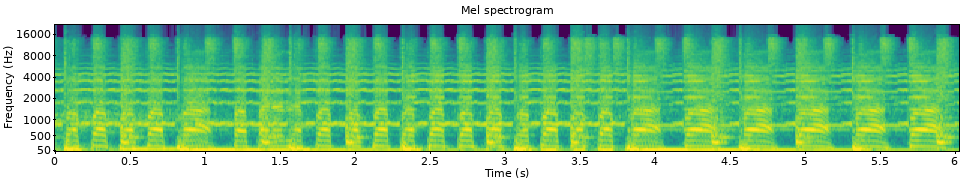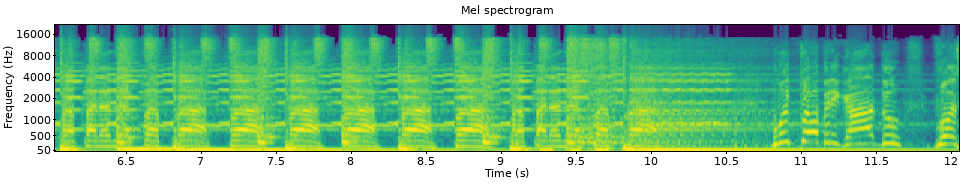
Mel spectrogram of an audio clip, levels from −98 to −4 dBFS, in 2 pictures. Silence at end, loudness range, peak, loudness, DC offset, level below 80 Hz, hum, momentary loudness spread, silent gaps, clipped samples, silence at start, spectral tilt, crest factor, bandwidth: 0 s; 1 LU; 0 dBFS; -5 LUFS; under 0.1%; -12 dBFS; none; 4 LU; none; 10%; 0 s; -3.5 dB/octave; 6 dB; over 20 kHz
